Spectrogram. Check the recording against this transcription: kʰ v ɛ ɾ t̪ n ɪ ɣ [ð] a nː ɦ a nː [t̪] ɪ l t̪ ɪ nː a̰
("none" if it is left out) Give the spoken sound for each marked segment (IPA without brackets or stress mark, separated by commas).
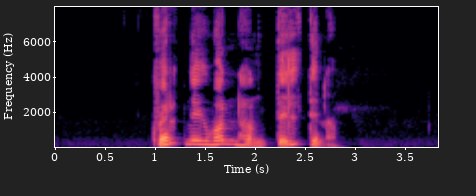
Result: v, t̪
